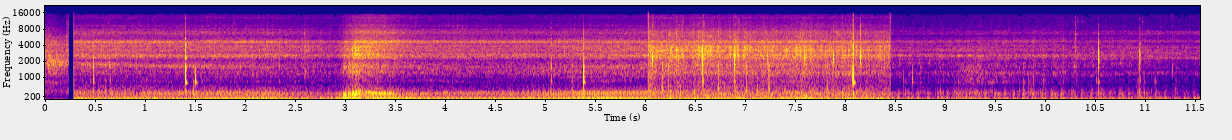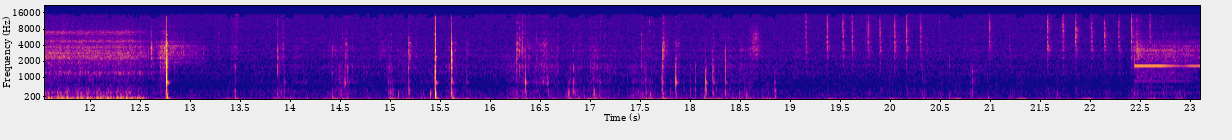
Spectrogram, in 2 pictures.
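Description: Motorcycle engine running close to the microphone, rising and falling in pitch about three seconds in; it stops about twelve seconds in, leaving scattered clicks and rustling.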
